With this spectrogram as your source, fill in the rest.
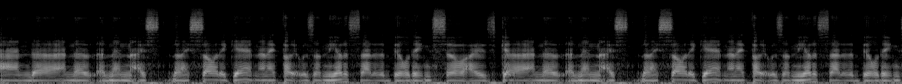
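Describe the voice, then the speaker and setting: A man talks at a very fast pace with lively intonation. His pitch is very deep and low, with vocal fry. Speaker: shooting eyewitness. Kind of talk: news interview. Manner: halting.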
